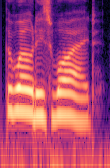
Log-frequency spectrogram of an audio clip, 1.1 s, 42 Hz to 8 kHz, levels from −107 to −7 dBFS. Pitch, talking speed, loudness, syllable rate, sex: 215 Hz, 215 wpm, -16 LUFS, 4.4 syllables/s, female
